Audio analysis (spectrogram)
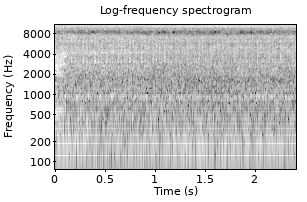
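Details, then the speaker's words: MGB under restoration, carburetors just refitted with new seals, air filter off, in light rain: steady, even low idle with no misses, hunting or surges, no exhaust smoke. Clean normal idle. "Sounds good. Idling perfect. No smoke coming out of the exhaust. Really looks good."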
